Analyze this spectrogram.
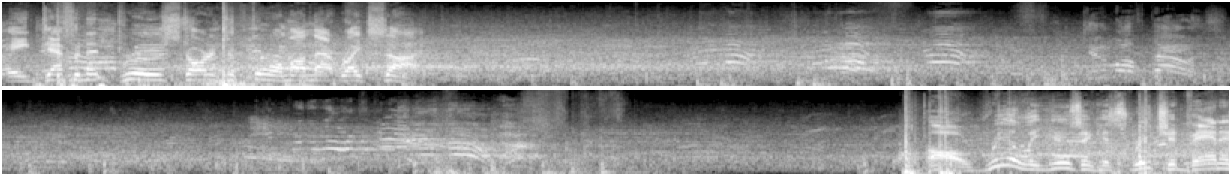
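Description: Punches thud against a body.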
